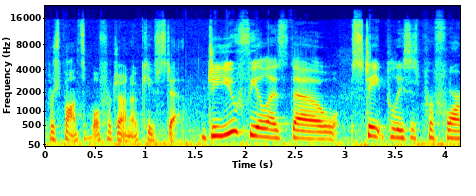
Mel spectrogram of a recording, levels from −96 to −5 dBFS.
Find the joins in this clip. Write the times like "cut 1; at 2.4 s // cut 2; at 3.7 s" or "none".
cut 1; at 1.5 s // cut 2; at 3.0 s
